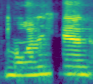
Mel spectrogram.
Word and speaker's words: Monaghan: that one hi everybody my name is spelth weird pronounced monahan i'm canadian but i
